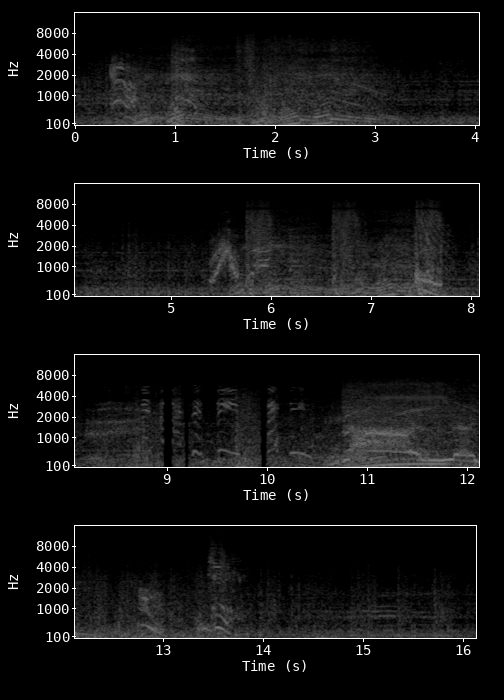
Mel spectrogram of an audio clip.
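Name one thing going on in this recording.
Men shout and grunt loudly nearby.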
